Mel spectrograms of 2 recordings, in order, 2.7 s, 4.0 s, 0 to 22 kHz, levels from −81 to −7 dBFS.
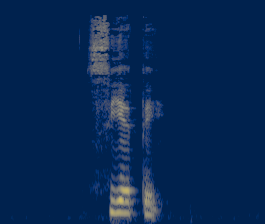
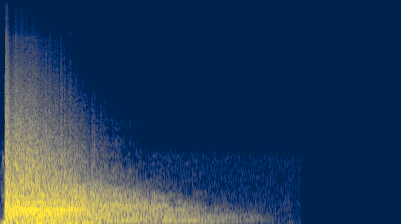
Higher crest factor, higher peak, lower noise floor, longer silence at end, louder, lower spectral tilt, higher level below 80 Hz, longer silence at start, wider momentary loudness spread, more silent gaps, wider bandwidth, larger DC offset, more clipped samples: first, 22 dB vs 12 dB; second, -14 dBFS vs 0 dBFS; first, -79 dBFS vs -66 dBFS; second, 1.05 s vs 2.05 s; second, -32 LUFS vs -10 LUFS; second, -3 dB/octave vs -9 dB/octave; second, -80 dBFS vs -22 dBFS; first, 0.9 s vs 0 s; second, 12 LU vs 22 LU; neither; first, 16.5 kHz vs 9 kHz; neither; second, under 0.1% vs 1%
